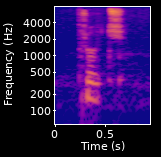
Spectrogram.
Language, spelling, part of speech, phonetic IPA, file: Polish, pruć, verb, [prut͡ɕ], LL-Q809 (pol)-pruć.wav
